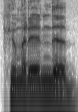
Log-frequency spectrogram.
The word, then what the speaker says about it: Coumadin: The Coumadin?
